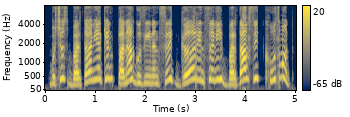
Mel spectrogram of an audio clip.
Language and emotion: Kashmiri, angry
